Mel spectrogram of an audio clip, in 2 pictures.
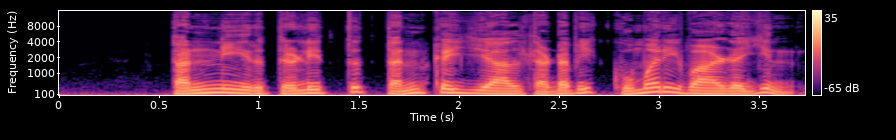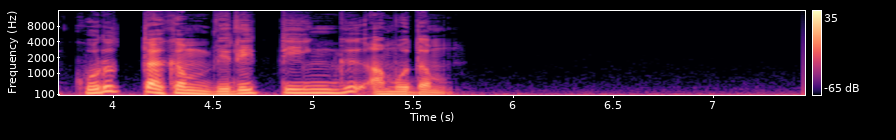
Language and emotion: Tamil, neutral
